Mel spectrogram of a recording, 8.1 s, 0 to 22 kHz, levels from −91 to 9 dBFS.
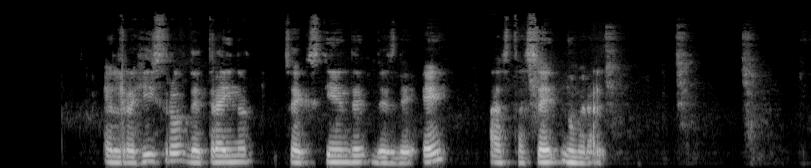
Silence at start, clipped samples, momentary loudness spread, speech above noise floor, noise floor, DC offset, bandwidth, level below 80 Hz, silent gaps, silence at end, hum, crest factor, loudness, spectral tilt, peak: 1.05 s; under 0.1%; 23 LU; 47 dB; -68 dBFS; under 0.1%; 15.5 kHz; -66 dBFS; none; 0.6 s; none; 20 dB; -22 LUFS; -5.5 dB/octave; -4 dBFS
